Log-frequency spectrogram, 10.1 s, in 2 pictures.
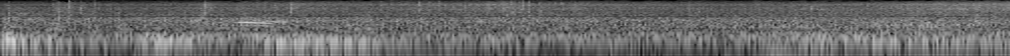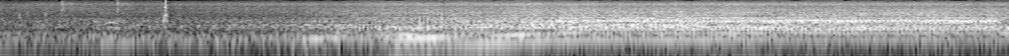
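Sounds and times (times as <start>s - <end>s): off-road vehicle engine revving: 3.7s - 10.0s.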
